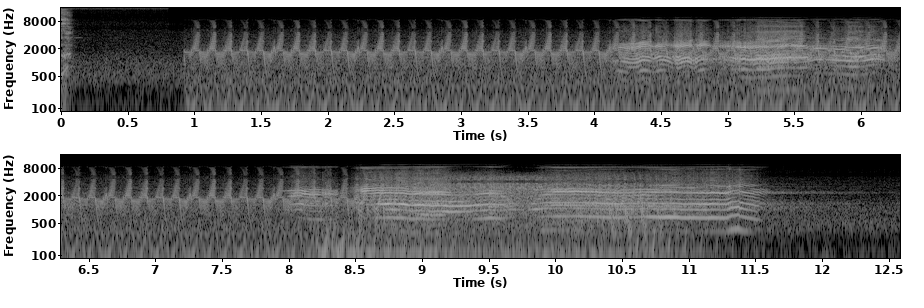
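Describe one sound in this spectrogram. A deep, shimmering magical hum drones and swells.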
